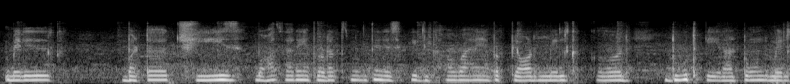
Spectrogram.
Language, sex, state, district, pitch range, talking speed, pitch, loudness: Hindi, female, Bihar, Katihar, 190-205 Hz, 180 wpm, 195 Hz, -16 LUFS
